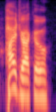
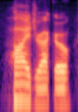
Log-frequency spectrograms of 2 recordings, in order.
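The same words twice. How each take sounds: First: The greeting sounds plain, not gloomy. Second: The greeting sounds gloomy and depressed. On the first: The speaker calls it wrong. "We're gonna have to try that again" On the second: The speaker calls it right. "I said in the press voice"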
